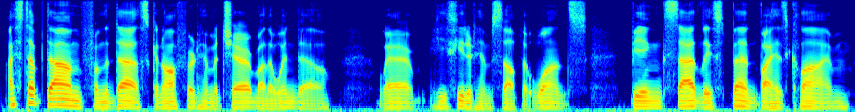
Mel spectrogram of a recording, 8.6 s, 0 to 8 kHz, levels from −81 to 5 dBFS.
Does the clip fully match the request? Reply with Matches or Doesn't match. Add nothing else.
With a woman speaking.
Doesn't match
